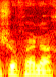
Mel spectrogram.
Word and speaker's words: Johanna Holt: Y estamos con Johana Holt.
